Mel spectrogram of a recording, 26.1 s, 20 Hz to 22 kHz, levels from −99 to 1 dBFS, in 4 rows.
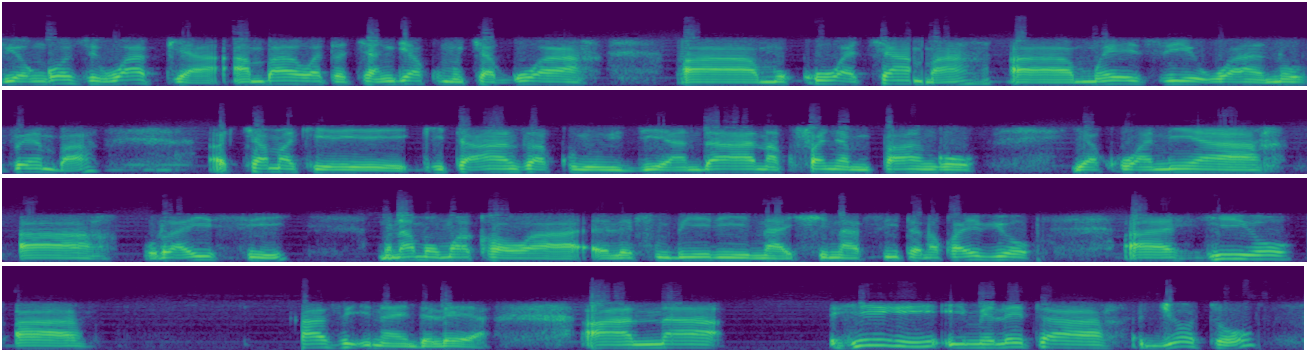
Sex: male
